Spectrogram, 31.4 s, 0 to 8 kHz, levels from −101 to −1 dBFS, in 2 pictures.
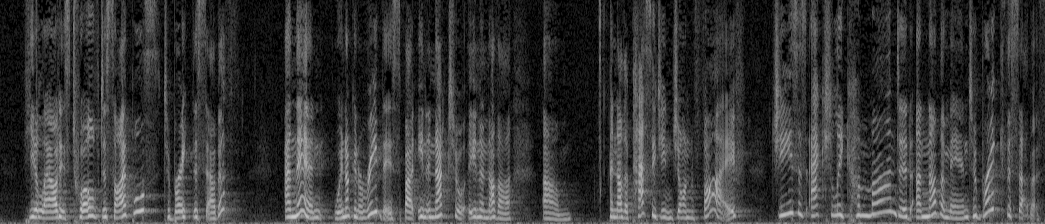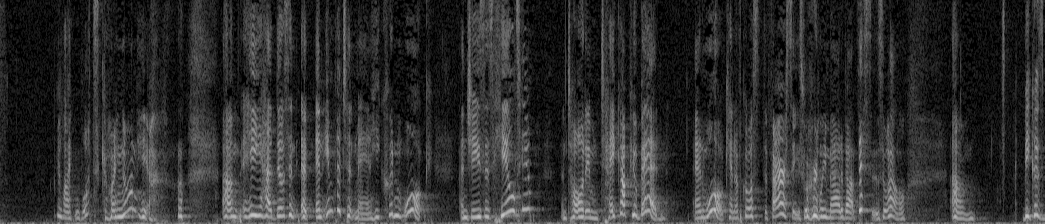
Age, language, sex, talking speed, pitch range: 40-59, English, female, 160 wpm, 230-320 Hz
